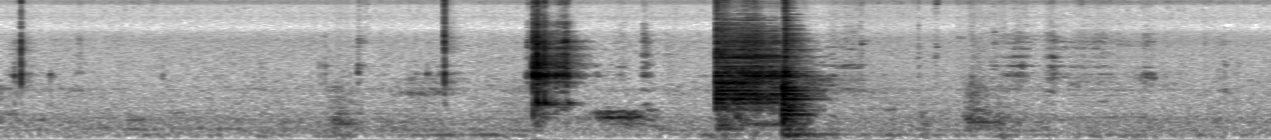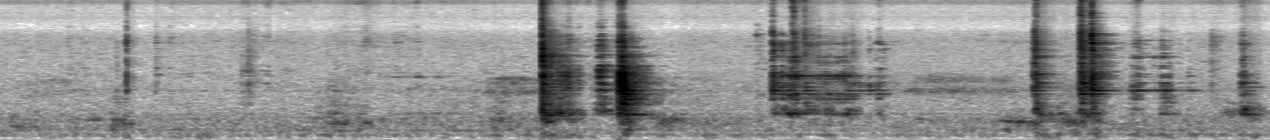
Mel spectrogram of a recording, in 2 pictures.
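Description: Small plastic parts click and clatter as they are handled.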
